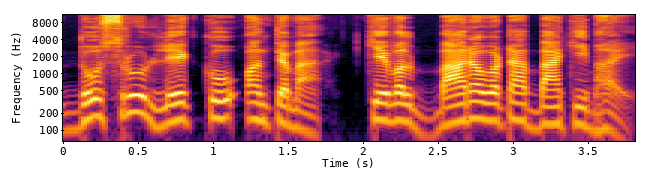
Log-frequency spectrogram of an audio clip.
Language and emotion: Nepali, neutral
